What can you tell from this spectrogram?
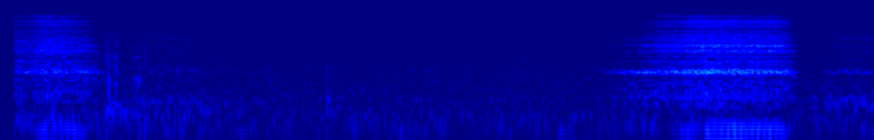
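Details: Man snoring: two whistly, rasping snores on breathing in, a quiet pause of a few seconds between them, soft room hiss.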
